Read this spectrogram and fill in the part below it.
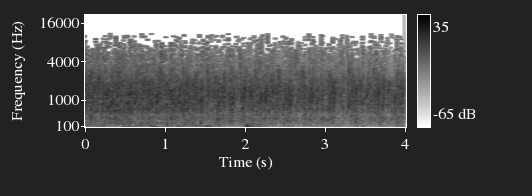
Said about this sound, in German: Das ist Ihr Applaus. Danke.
